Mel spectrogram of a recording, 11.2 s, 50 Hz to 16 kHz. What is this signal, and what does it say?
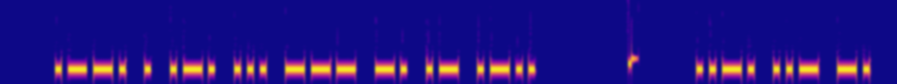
Morse code, heard as a keyed tone, about 15 wpm, 700 Hz. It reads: PERSONAL FUN
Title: Sentences from Top 700 Words - New Word Drill - 15wpm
